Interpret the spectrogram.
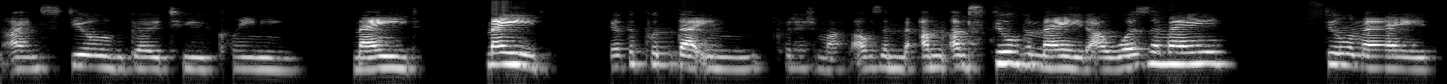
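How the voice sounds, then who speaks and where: A young Australian woman answering interview questions in a casual, rambling way, with lots of fillers and restarts. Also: on the low side. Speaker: interview guest. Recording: slightly dull lo-fi sound.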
